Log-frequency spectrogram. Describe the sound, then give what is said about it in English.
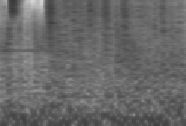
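A loud, continuous rumbling boom as a building is destroyed in an explosion. A deep, steady roar holds for the whole stretch, with a brief hissing crackle near the start and no voices. “What a delightful sound. It's the sound of your building being destroyed by your foolish actions.”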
